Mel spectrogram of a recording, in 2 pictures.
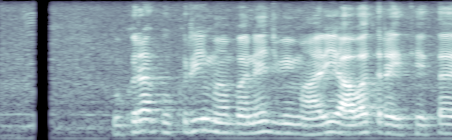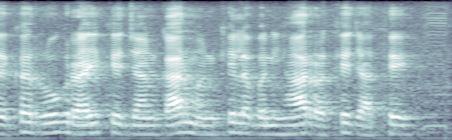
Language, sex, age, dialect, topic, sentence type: Chhattisgarhi, male, 25-30, Eastern, agriculture, statement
